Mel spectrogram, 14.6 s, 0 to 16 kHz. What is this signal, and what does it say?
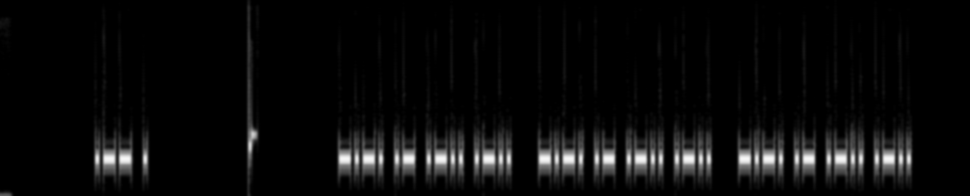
Morse code, heard as a keyed tone, about 20 wpm, 700 Hz. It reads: WE CALL CALL CALL
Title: Top 100 Words Repeated 20wpm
